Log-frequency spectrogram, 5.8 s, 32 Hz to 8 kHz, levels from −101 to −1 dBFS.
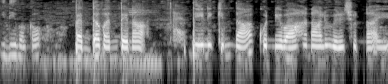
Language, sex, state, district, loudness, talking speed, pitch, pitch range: Telugu, female, Andhra Pradesh, Krishna, -15 LUFS, 95 wpm, 195 Hz, 180-210 Hz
